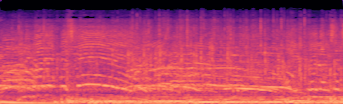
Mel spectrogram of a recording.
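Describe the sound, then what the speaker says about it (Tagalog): Large holiday-show audience at Las Casas Filipinas roaring, cheering and clapping, a loud continuous wall of crowd noise with whistling voices rising over it. "Ay ito lang isang sigawan na nagkasamang palakpakan!"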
